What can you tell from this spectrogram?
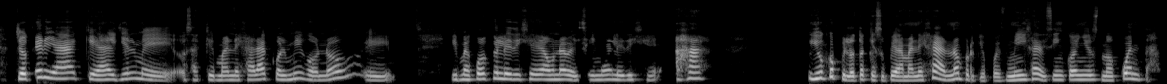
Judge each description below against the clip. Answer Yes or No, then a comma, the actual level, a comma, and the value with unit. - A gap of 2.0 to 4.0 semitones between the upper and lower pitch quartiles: Yes, average, 3.7 semitones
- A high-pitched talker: Yes, high, 220 Hz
